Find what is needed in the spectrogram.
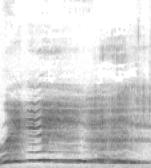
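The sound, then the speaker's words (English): A person imitates the noise of a scary female creature: one loud, sustained, piercing shrill cry, not a growl, held steady for over a second with a slight dip in pitch, rich in bright overtones. “Like, the noise that she makes. It's not like a growl, it's like a shrill, like...”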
